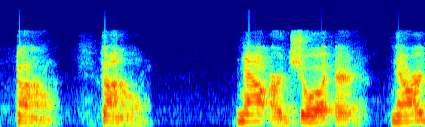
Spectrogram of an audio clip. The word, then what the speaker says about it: Goneril: Goneril? Goneril. Goneril.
